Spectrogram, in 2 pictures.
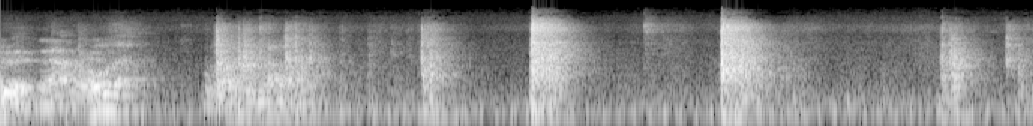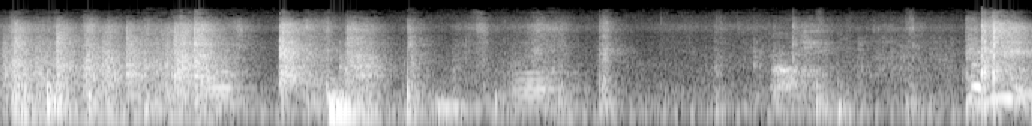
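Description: A metal ladder rattles and clanks as it is climbed and moved.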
